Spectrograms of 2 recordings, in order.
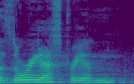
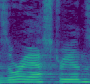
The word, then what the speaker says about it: Zoroastrian: symbols come from the zoryastrian zoryastrianism which I think is a very funny sounding name and somehow I'd always been putting in an extra syllable in that word okay did anybody watch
